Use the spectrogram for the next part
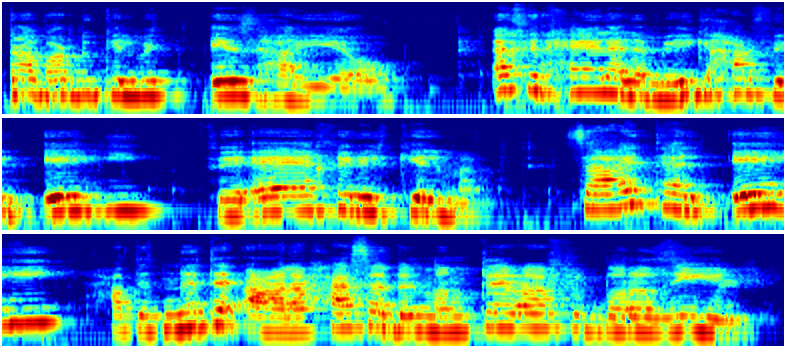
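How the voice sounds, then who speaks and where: A woman with an Egyptian Arabic accent, patiently teaching pronunciation step by step, repeating each example word aloud. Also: on the high side. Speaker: Portuguese teacher. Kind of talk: online language lesson. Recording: echoey room with faint music.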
